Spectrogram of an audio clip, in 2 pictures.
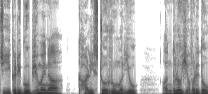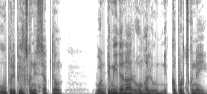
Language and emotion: Telugu, fearful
